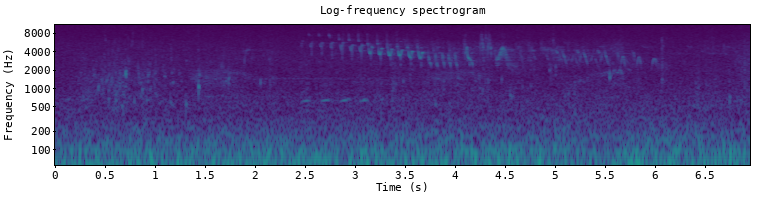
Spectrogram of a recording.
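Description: A small songbird sings a quick run of high notes that fall steadily in pitch, lasting about three seconds from a couple of seconds in. Behind it is a low, steady outdoor rumble.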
